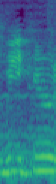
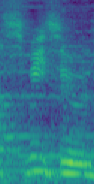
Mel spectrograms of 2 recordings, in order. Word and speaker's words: Suicune: Suicune, yes it's pronounced Suicune and not Suicune for some godforsaken reason, is the third of the 3 sacred beasts.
